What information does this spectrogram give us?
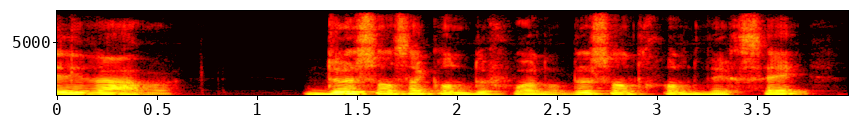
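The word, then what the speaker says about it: לבב: Ok, donc c'est lévab ou lévave. On peut prononcer lévave.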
